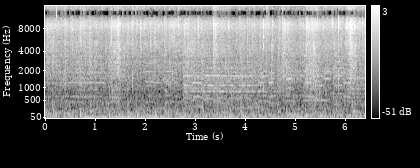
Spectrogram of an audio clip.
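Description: Shrimp and basil fried rice sizzling steadily in a hot pan as it is tossed, a continuous crackling hiss with faint scraping, no voices.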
